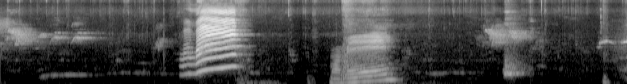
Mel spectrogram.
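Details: Pet Indian ringneck parakeet talking indoors, repeating the word "mummy": two loud, voice-like harmonic phrases near two and three and a half seconds, with faint short chirps and squeaks before and after in a quiet room.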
